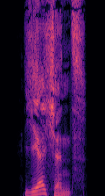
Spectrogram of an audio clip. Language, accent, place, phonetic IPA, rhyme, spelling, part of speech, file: German, Germany, Berlin, [ˈjɛːɐ̯çəns], -ɛːɐ̯çəns, Jährchens, noun, De-Jährchens.ogg
- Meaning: genitive of Jährchen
